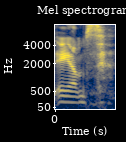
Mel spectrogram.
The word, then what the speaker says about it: Ames: Which actually it's Ames.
